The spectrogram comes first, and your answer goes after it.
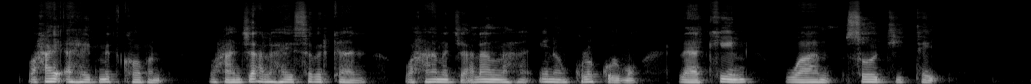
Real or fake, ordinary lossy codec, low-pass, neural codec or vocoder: fake; none; none; codec, 44.1 kHz, 7.8 kbps, Pupu-Codec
